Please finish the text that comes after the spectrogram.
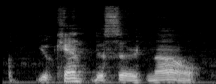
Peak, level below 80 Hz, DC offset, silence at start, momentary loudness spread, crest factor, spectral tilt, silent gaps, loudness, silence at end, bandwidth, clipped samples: -2 dBFS; -54 dBFS; under 0.1%; 0.1 s; 8 LU; 18 dB; -6 dB/octave; none; -20 LUFS; 0.2 s; 16.5 kHz; under 0.1%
